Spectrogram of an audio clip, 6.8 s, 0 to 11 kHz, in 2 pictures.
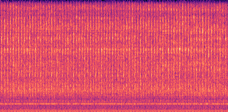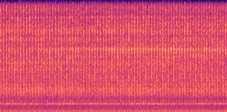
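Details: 1980 Honda CM400T twin at idle: steady idle with a light, fairly quick knocking on top at about four per second; something loose, source unclear.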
